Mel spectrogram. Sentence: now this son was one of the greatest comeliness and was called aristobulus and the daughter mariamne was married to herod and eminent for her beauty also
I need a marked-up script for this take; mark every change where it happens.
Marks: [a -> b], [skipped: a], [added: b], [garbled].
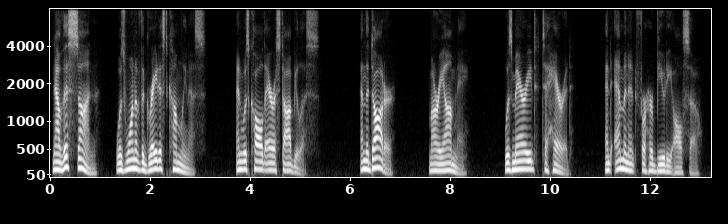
now this son was one of the greatest comeliness and was called aristobulus and the daughter mariamne was married to herod and eminent for her beauty also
